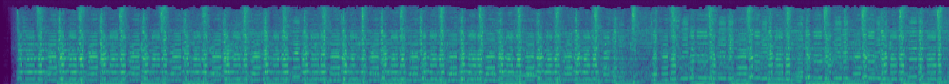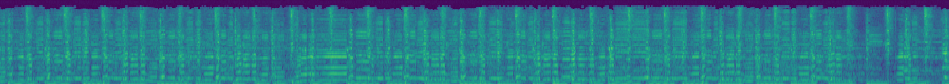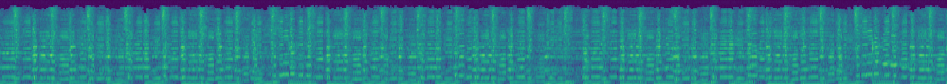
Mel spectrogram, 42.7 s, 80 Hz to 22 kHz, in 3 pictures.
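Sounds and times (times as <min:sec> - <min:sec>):
Serbian music: 0:00.1 - 0:42.6.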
